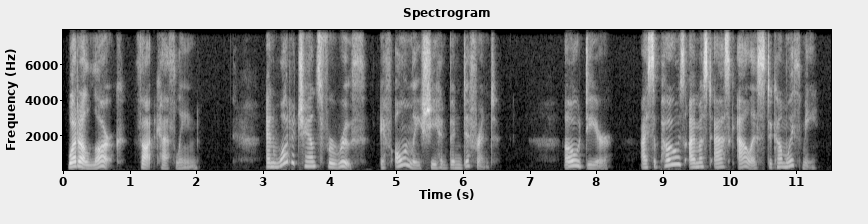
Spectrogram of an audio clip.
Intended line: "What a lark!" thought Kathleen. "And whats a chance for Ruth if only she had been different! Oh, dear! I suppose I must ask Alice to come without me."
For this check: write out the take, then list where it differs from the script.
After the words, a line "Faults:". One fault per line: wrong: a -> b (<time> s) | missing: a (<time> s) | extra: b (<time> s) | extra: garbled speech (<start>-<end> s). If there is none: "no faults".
"What a lark!" thought Kathleen. "And what a chance for Ruth if only she had been different! Oh, dear! I suppose I must ask Alice to come with me."
Faults:
wrong: whats -> what (3.2 s)
wrong: without -> with (10.8 s)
